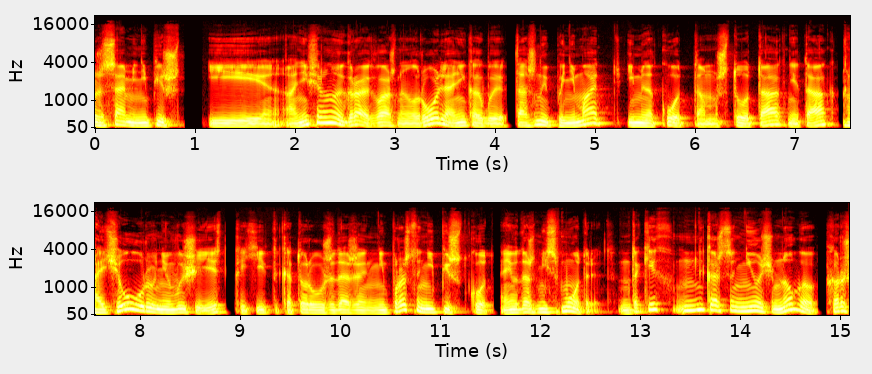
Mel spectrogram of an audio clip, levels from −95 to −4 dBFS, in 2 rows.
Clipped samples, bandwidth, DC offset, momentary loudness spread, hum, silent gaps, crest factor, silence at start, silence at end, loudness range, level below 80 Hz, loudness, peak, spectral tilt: under 0.1%; 12 kHz; under 0.1%; 6 LU; none; 0.90-1.06 s; 12 dB; 0 s; 0 s; 1 LU; -40 dBFS; -13 LUFS; 0 dBFS; -6.5 dB/octave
